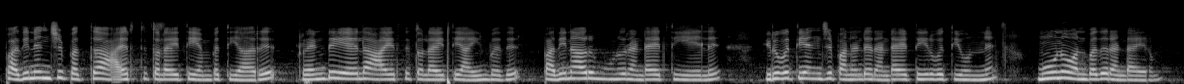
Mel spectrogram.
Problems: none marked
